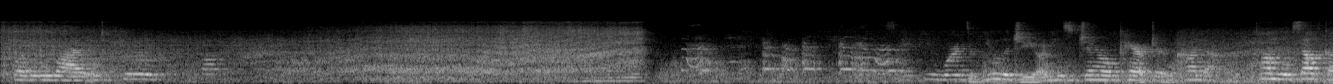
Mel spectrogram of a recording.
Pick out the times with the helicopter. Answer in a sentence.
The helicopter can be heard from 0.0 to 6.5 s and from 11.7 to 13.3 s.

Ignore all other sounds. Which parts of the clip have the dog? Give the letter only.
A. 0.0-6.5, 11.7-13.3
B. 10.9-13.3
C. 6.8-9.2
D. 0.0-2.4
C.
